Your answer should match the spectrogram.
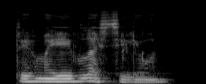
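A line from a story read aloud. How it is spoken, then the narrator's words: Emperor's hoarse voice. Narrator (Russian): хрипло сказал император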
